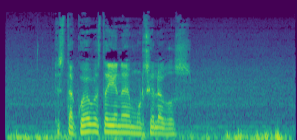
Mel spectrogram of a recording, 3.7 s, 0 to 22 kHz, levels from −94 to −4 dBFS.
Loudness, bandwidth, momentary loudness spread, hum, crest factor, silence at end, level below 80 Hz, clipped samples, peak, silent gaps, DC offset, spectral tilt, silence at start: -19 LUFS; 15.5 kHz; 17 LU; none; 20 dB; 0 s; -30 dBFS; under 0.1%; -2 dBFS; none; under 0.1%; -5 dB/octave; 0.1 s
